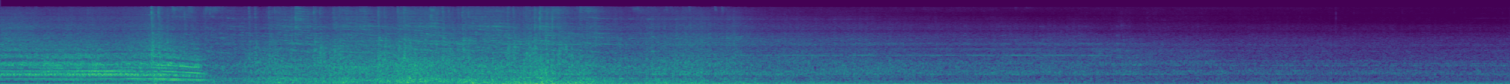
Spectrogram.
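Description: VIA Rail passenger train's horn sounding a chord of several tones that drops in pitch as the train reaches the crossing, then cuts off about two seconds in. The train then rushes past with wheels clacking over rail joints, the noise fading away after about eight seconds.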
